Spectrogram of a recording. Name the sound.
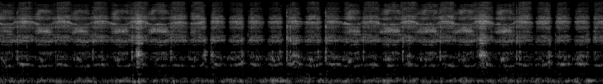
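sharpening the heel of a WE Banter pocket knife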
